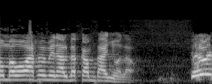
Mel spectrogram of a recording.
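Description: A man speaking, his last word drawn out and falling in pitch, followed about a second and a half in by a short hiss lasting about half a second.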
